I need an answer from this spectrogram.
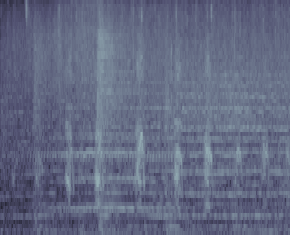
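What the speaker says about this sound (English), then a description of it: "What about the dog? We have to rescue the doggy." A video game dog gives a regular series of short yips and whimpering barks, roughly one every half second, over steady game background noise and a low hum.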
